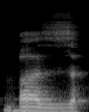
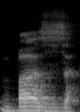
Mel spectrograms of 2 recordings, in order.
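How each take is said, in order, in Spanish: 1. El sonido final es una z sonora que vibra. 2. El sonido final es una z sonora que vibra.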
